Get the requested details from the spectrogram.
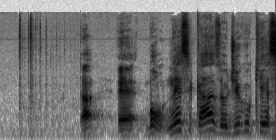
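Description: A man speaks calmly, as if teaching.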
